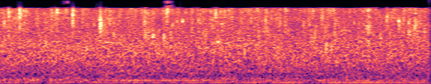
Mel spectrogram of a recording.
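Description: Water running in a stone garden fountain: a steady, even splashing rush, with a low rumble underneath.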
